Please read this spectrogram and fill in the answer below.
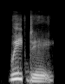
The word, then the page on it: weekday: Indian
